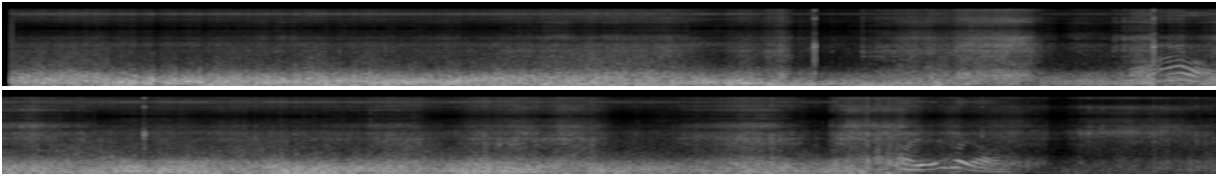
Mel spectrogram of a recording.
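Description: Loud wind rushing over the body-worn camera's microphone as the skier runs fast down a groomed piste, mixed with the hiss of skis on the snow. It falls away sharply near the end as the skier slows, and a brief voice cuts through about halfway and again near the end.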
